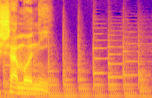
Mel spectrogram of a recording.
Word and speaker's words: Chamonix: Malheureusement, le nom de ces villes sont souvent mal prononcés. On dit aussi Chamonix.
